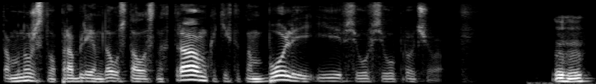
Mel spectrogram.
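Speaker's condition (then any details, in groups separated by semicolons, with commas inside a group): No condition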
